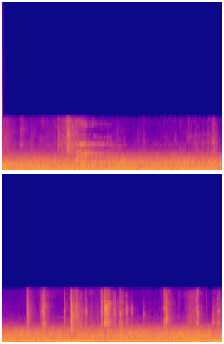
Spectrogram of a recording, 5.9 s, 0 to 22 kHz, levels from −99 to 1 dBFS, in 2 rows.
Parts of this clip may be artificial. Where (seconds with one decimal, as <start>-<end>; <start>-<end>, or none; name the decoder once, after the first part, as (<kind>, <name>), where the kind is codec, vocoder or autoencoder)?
0.7-1.5 (vocoder, WaveNeXt); 2.0-2.9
